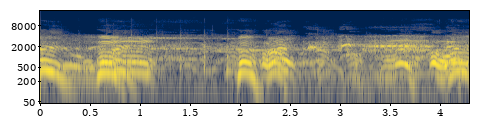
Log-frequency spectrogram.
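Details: Red junglefowl at a crowing contest where the bird crowing most often within a judged time limit wins; several overlapping harsh arched crows in rapid succession, loud and continuous.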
